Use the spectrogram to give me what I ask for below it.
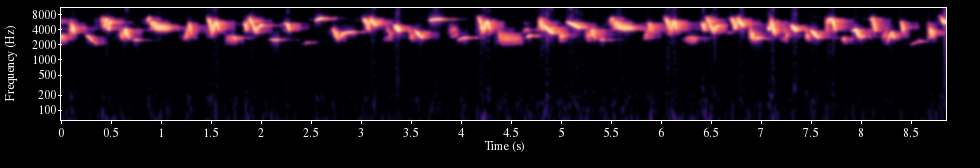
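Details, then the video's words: Singing canary, a tutor recording for teaching other cage birds, delivering a fast unbroken chatter of high trills, buzzy notes and brief clear whistles, rolling on steadily with fluctuating loudness and a clean background. "SUARA MASTERAN - Ocehan Burung Kenari"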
